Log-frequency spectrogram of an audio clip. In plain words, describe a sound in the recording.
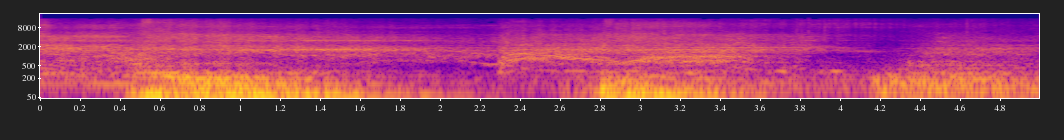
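An eerie magical burst whooshes and crackles.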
